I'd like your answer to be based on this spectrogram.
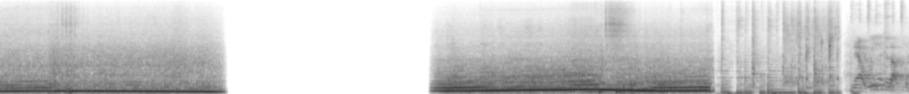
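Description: A turbocharged Nissan GTI-R car engine with a Turbosmart blow-off valve revs hard and holds, cuts out to silence, then revs again with pitch rising and falling before sharp, fluttering bursts and hiss as it drops.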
